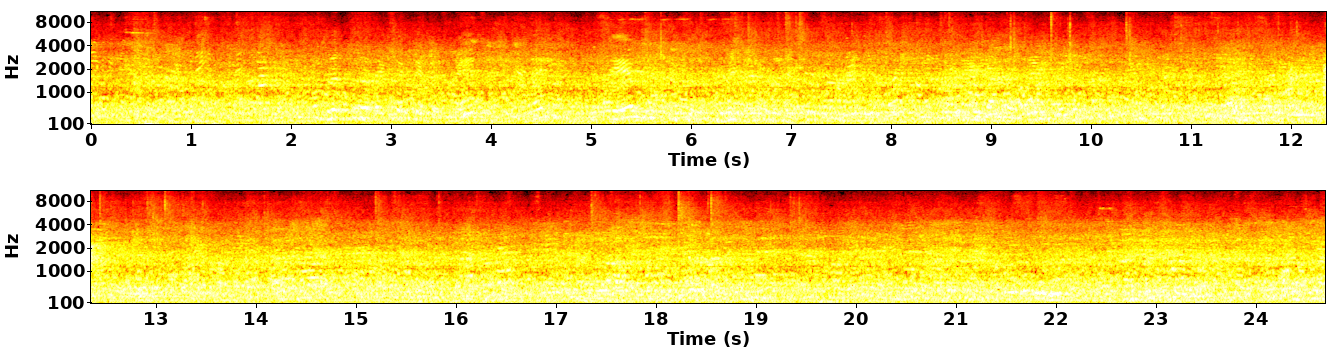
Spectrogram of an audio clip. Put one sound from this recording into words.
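A crowd chatters throughout, heard in a busy echoing indoor space.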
